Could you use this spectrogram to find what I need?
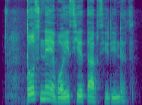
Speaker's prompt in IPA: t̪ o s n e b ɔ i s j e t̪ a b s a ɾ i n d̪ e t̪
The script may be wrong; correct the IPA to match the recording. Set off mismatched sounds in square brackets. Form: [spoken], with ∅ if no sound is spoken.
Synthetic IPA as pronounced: t̪ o s n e b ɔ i s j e t̪ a b s [i] ɾ i n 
